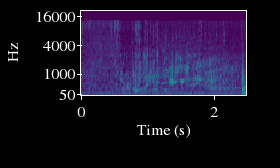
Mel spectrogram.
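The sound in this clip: A boat is paddled back to the shore of a reservoir, with faint, irregular splashes and trickles of water from the paddle strokes and no voices.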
